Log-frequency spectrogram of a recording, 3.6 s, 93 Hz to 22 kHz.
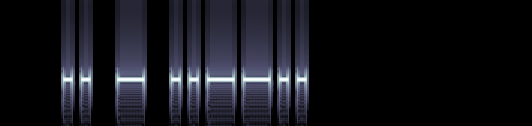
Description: Morse code, heard as a keyed tone, about 21 wpm, 700 Hz. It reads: IT?
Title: 2x Word-Spacing - Sentences from Top 100 Words - 20wpm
